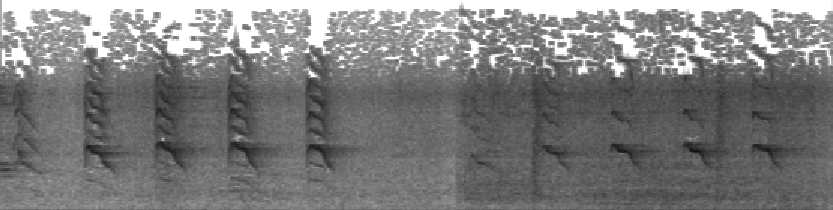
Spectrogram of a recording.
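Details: A Shikra calls from a high tree beside a busy road in Mysore, giving sharp, high, downslurred notes, repeated more than once a second, over the low steady rumble and hiss of road noise.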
